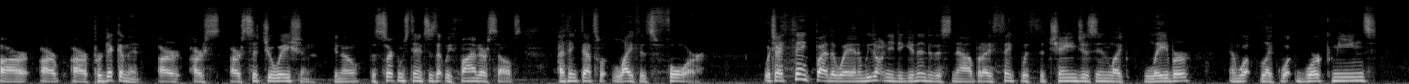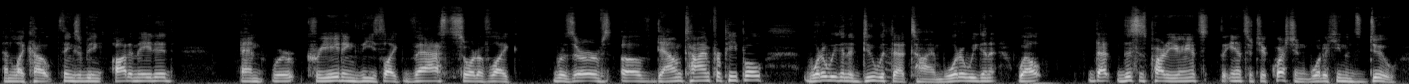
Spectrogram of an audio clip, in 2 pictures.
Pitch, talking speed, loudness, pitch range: 150 Hz, 225 wpm, -21 LUFS, 140-165 Hz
